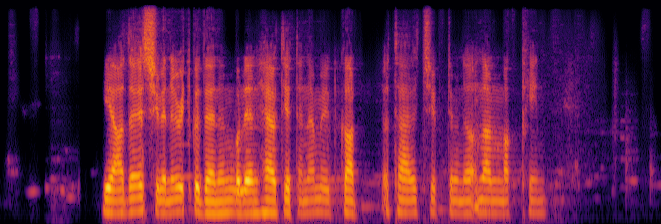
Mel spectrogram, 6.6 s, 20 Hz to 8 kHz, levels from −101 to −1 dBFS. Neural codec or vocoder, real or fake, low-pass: codec, 16 kHz, 0.5 kbps, X-Codec, HuBERT features, trained on balanced general audio; fake; 7.2 kHz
